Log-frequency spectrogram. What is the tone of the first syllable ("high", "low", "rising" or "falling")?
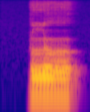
low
